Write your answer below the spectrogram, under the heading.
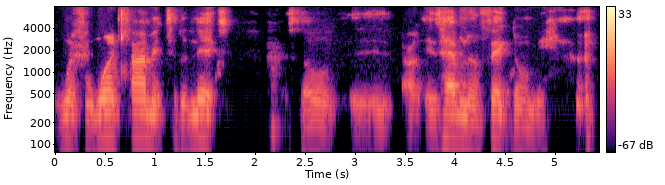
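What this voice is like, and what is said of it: Slightly raspy voice. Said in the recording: “I sound a little raspy”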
